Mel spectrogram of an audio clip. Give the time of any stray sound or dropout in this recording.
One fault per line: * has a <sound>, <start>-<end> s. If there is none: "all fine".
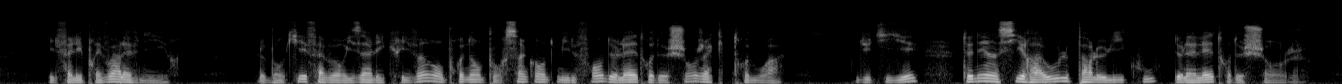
* has a dropout, 7.2-7.3 s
